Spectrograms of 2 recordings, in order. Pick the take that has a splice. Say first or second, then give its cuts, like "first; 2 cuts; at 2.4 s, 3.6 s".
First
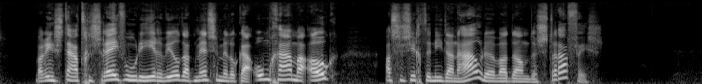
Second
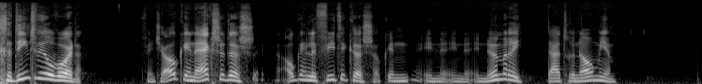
second; 1 cut; at 4.2 s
